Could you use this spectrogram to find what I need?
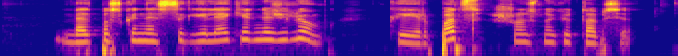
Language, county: Lithuanian, Klaipėda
